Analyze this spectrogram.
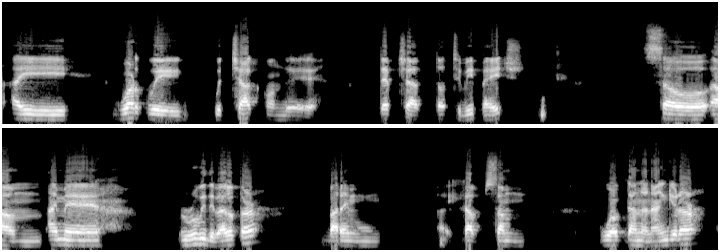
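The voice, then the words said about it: Argentinian-accented English. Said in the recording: “your accent is fantastic ... I'm actually here to listen to your accent”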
